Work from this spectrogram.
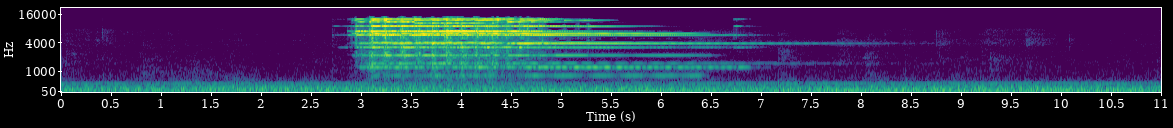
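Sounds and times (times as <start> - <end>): small bells ringing: 2.7 - 8.7.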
